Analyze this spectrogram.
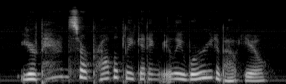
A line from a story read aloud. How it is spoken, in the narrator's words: Willow said gently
